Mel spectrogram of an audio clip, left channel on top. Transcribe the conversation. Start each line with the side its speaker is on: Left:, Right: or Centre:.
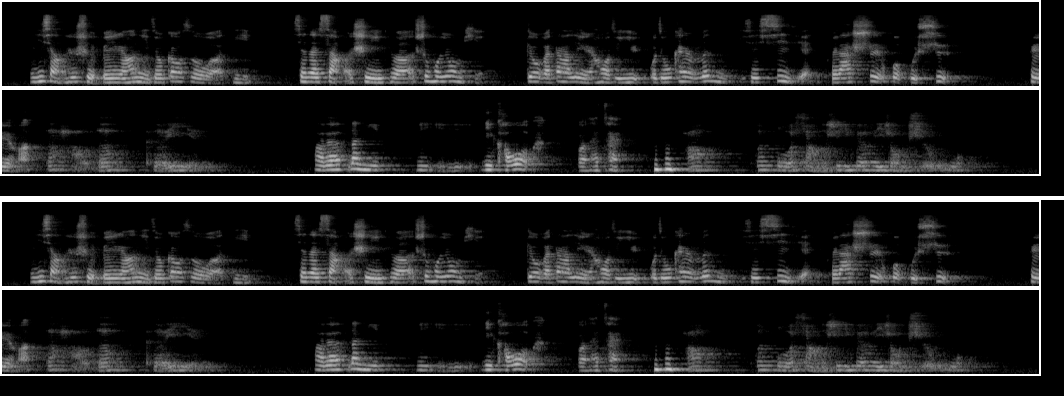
Left: 你想的是水杯，然后你就告诉我你现在想的是一个生活用品，给我个大类，然后我就一我就开始问你一些细节，你回答是或不是，可以吗？
Right: 好的，好的，可以。
Left: 好的，那你你你考我吧，我来猜。<laughs>
Right: 好，我我想的是一个一种植物。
